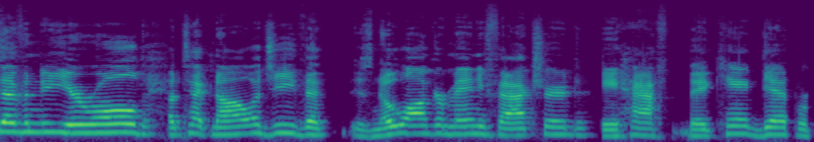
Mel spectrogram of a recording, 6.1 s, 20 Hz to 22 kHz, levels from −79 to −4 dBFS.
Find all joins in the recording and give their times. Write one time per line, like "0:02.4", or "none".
0:01.4
0:04.5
